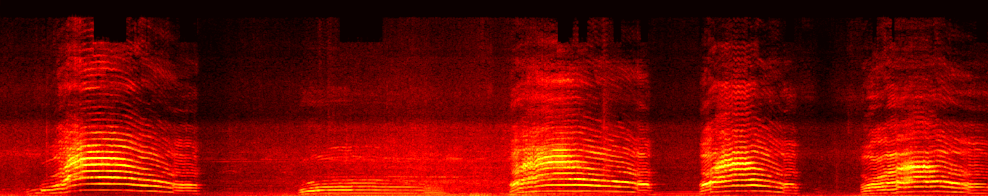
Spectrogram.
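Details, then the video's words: Domestic cats yowling, either in heat or squaring up to fight: four loud drawn-out harmonic wails, each rising then sagging over one to two seconds, with a softer, flatter moan between the first two. "KUCING MINTA KAWIN APA MAU BERANTEM...?"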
